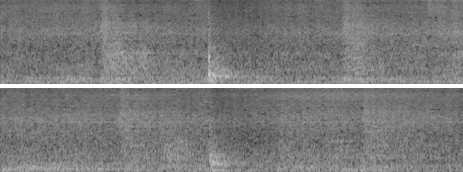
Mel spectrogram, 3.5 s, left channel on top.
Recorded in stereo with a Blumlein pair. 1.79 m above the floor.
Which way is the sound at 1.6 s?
45° left.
